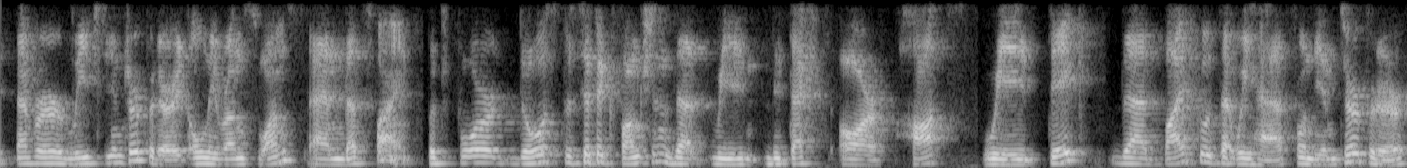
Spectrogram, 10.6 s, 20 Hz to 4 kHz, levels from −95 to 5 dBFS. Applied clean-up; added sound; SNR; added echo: none; none; none; none.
